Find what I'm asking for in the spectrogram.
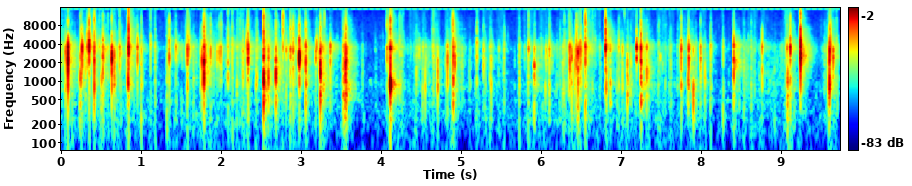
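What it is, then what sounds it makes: Plastic film wrapper. A small blue printed plastic-film wrapped package is squeezed and crinkled in both hands. It makes a steady run of sharp, bright crinkles and crackles with almost no low end, and a brief lull near the middle.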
